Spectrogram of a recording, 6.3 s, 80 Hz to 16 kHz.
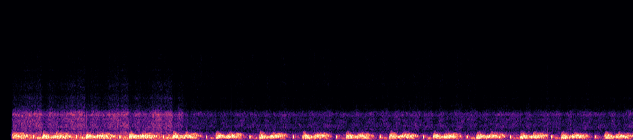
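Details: Fetal heartbeat at 17 weeks of pregnancy recorded with a pocket fetal Doppler: fast, regular whooshing pulses at about 140 a minute, within the normal range.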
